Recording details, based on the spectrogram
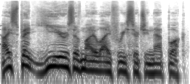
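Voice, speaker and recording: Gravelly, dramatic old scholar. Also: male voice, on the low side, animated, measured pace, heavily acted. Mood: aggrieved. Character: old scholar man, pleading and woeful, devoted to his research. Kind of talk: video game character acting.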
